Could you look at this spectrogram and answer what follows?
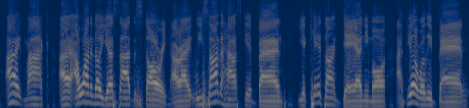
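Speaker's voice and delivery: loud, hammed-up Boston cop; yelling Boston police chief. Police chief addressing Mark after the fire, loud Boston bellow. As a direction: bellow it in a mock Boston accent. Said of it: "they're all yelling at each other".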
